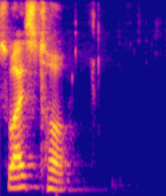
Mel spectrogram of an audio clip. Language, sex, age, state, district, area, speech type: Assamese, male, 18-30, Assam, Sonitpur, rural, read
